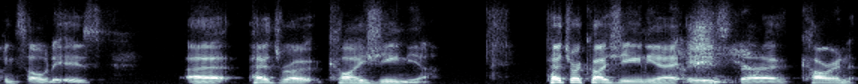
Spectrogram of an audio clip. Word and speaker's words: Caixinha: So apparently this is how you pronounce his name. I've been told it is Pedro CAIXINHA.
